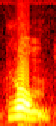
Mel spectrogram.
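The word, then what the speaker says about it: room: ঠিক তেমনি করে ধরেন আমি বলতে পারি রুম, এই বানানেও কিন্তু ডাবল ও চলে এসেছে, এই জন্য উ সাউন্ড করছি।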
